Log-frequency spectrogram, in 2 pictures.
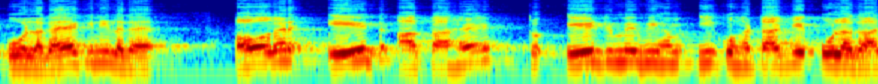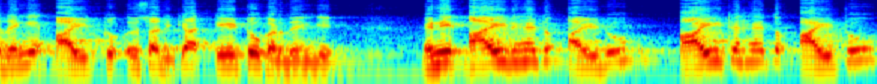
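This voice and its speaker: Male chemistry teacher, high voice, patient step-by-step lecture with rhetorical questions, recorded in a reverberant room. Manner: explains step by step, keeps asking rhetorical questions and calling students "beta". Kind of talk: classroom lecture.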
